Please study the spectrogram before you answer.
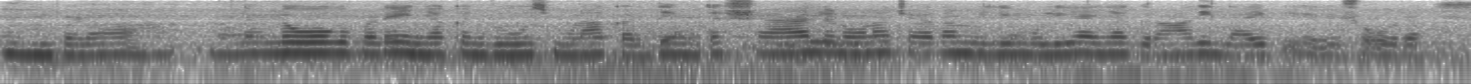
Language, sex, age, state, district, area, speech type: Dogri, female, 18-30, Jammu and Kashmir, Reasi, urban, spontaneous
